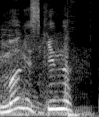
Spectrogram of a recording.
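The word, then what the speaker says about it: Måneskin: Et puis là, c'est Moneskin même si ça se dit Moneskin, ça s'écrit Maneskin.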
